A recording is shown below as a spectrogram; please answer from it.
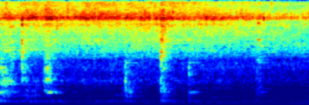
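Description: Raw banana curry frying in a pan, a steady close sizzle with several sharp scraping stirs of a spoon breaking through at irregular intervals, no voices.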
